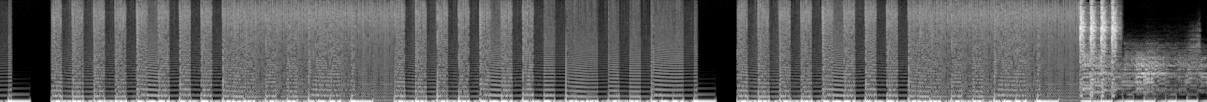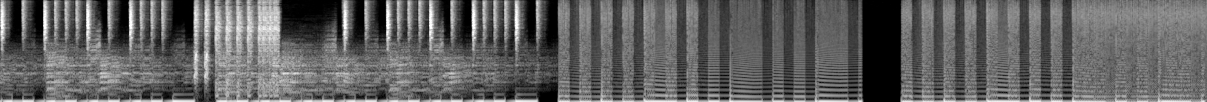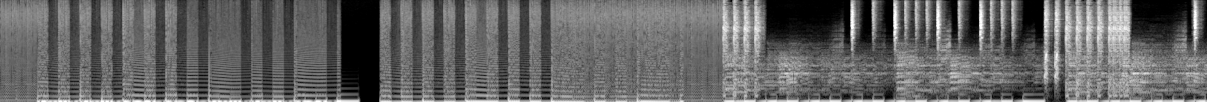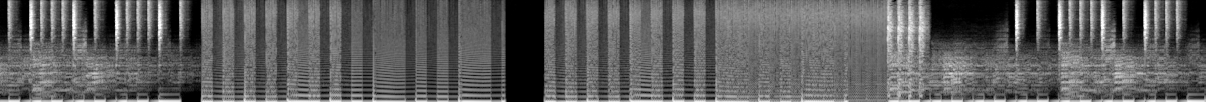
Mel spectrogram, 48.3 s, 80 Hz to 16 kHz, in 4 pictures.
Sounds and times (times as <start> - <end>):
Electronic music: 0.0 - 6.9, 7.6 - 19.3, 28.0 - 39.8, 41.8 - 48.2.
